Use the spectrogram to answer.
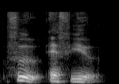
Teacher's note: the initial consonant differs from our f as the lower lip and upper teeth do not touch, the result being a kind of strongly aspirated wh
